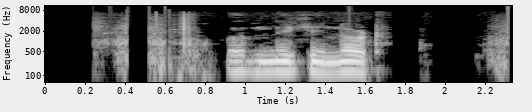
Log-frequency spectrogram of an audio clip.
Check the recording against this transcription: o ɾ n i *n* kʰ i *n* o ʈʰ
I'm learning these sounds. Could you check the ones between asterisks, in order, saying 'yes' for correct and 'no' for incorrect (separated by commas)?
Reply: no, yes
